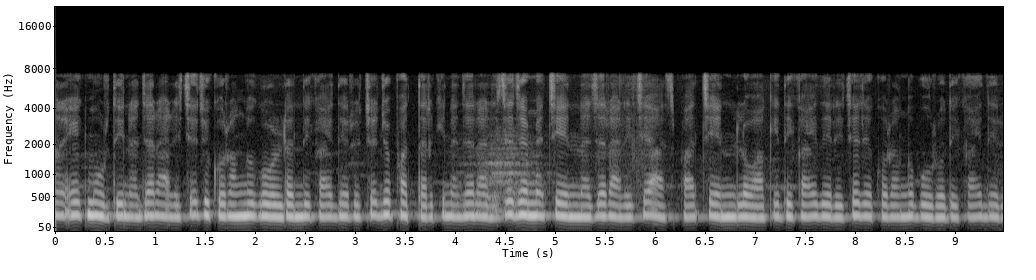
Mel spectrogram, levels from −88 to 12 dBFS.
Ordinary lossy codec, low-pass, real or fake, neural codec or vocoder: none; 7.2 kHz; real; none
